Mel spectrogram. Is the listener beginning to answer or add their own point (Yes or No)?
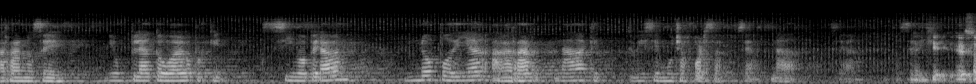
Yes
